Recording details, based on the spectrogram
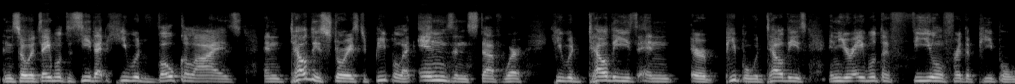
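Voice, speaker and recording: Bright-voiced, rambling enthusiastic man. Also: mid-range voice. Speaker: podcast panelist. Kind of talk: podcast literary discussion.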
